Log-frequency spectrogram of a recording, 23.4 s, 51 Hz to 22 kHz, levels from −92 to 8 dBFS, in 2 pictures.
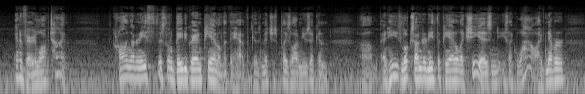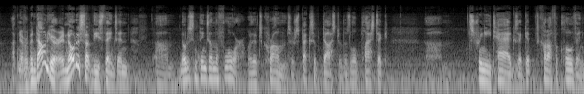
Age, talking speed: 40-59, 195 wpm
